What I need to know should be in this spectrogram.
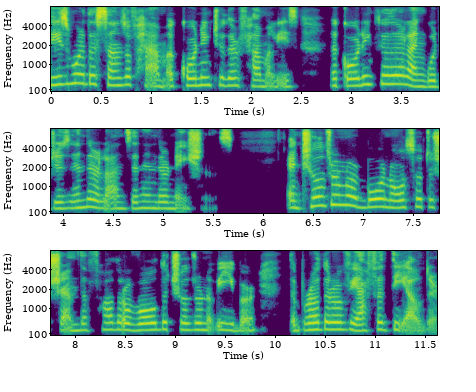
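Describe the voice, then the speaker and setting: Talking fairly quickly with a non-native accent, a woman with a high pitch keeps her intonation fairly even. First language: not English. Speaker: podcast host. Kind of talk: reading aloud. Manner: halting.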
